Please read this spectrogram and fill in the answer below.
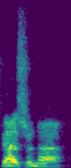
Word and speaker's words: Vezina: Actually, my name is pronounced Vezina, same as the great hockey trophy, the goalie trophy for the best goalie in the NHL.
